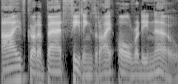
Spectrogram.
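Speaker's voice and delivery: ordinary delivery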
